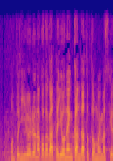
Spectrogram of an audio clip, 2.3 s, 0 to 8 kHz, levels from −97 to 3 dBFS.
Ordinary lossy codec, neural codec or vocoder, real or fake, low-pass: none; none; real; 7.2 kHz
